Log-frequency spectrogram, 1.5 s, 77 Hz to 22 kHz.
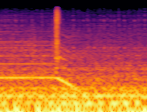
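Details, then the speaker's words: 1949 Dodge, owner-fitted 6V electric washer system switched on with no water: a thin steady electric whine that clicks off and slides down in pitch, no fluid sound; pump running dry, owner suspects jets blocked from inactivity. "I can hear it going but there's no water coming out at the moment I think the Jet's probably blocked up from it hasn't been from in uh inactive use so we'll check that in a minute"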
